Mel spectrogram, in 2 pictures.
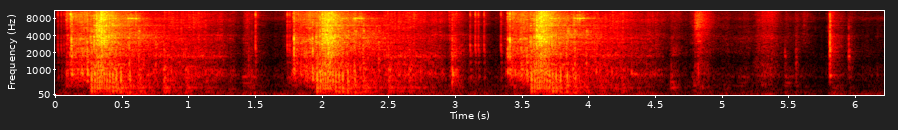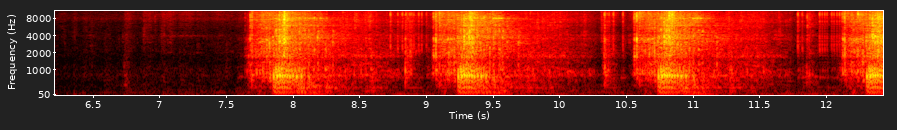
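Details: Stihl MS 180C that won't start, after a fuel dump and fresh gas: repeated pull-cord whirs about every 1.5 s, none firing; turns over but won't start.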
